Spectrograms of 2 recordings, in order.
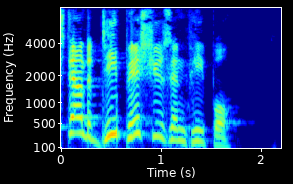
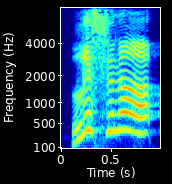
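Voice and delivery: much higher, louder call; urgent shout; 7 semitones higher, 7 dB louder than usual. Acted. Preacher as God shouting a warning to Adam, loud. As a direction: bark the warning out to wake him.

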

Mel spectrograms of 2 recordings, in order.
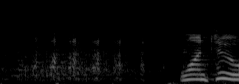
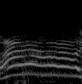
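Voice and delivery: high, excited squeal; mock celebration; 4 dB louder than usual. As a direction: imitate showy celebrating. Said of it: "they're all jumping up and down".

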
